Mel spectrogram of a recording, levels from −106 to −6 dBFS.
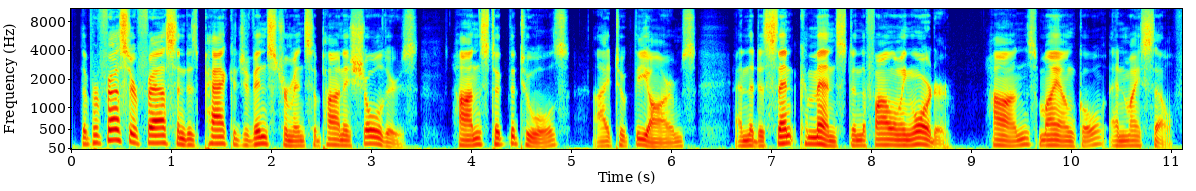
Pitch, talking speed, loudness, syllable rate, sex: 120 Hz, 165 wpm, -19 LUFS, 5.2 syllables/s, male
